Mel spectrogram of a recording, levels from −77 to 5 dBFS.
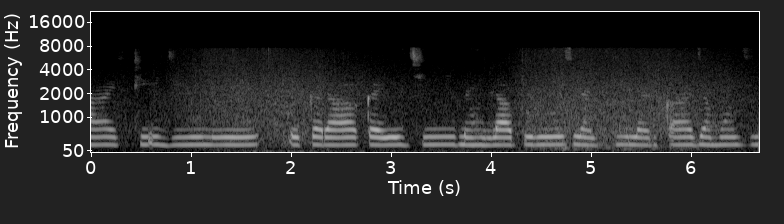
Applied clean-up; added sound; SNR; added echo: none; Waves, surf; 15 dB; none.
